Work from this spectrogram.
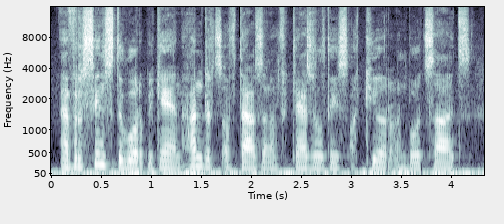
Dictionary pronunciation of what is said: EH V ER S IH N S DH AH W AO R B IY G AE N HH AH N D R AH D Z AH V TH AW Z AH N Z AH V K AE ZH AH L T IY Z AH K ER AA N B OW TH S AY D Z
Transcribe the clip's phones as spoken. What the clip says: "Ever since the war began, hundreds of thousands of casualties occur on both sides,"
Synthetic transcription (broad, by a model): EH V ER S IH N S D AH W AO R B IY G AE N HH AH N D R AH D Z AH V T AW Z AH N AH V K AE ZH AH L T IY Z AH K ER AA N B OW T S AY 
